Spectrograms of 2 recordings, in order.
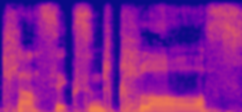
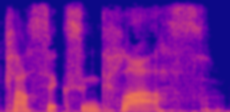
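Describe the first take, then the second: First: It is said in an elocution-trained accent. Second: It is said in a Nottingham accent. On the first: It marks a trained, higher-status way of speaking. "I got given elocution lessons ... I've ended up saying" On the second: It marks a regional, grammar-school background. "When I was brought up in Nottingham, I would have definitely have said"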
